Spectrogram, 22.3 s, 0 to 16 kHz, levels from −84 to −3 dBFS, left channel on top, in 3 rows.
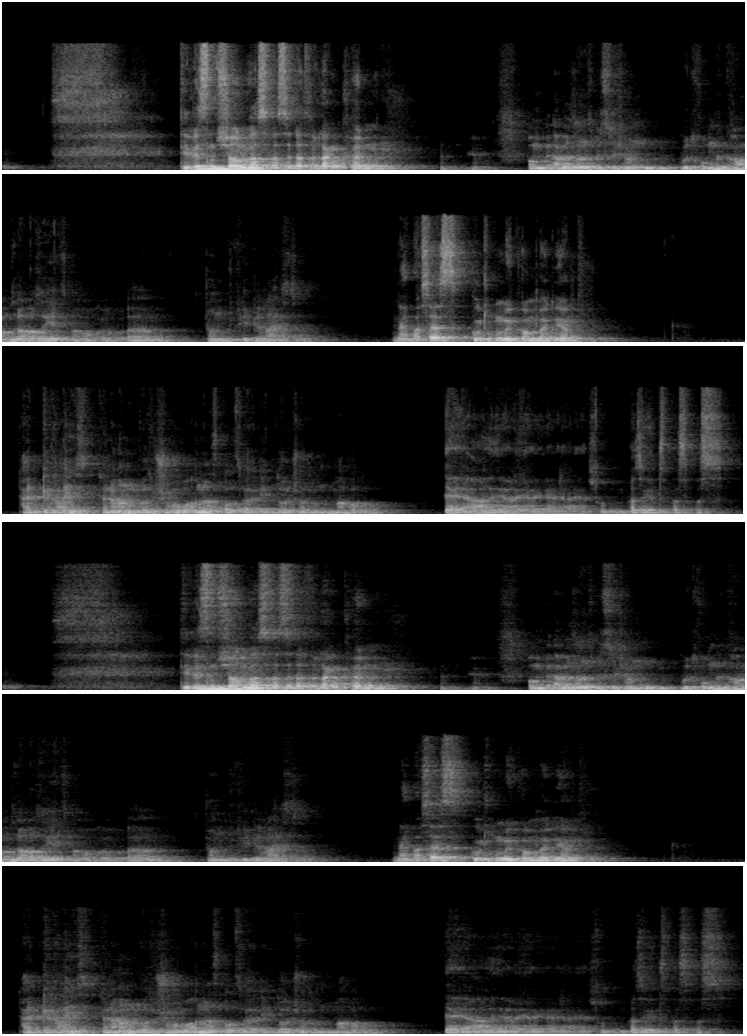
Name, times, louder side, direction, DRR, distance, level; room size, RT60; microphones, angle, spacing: voice 1, 0.6-1.3 1.8-4.0 11.3-13.2 19.3-22.1, left 2 dB, 85° left, 5 dB, 1.0 m, -27 dB
voice 2, 4.4-9.0 9.5-10.5 15.0-18.6, left 1 dB, 50° left, -2 dB, 1.9 m, -32 dB
6.5 x 6.5 x 7.0 m, 1.1 s
head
